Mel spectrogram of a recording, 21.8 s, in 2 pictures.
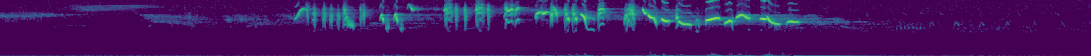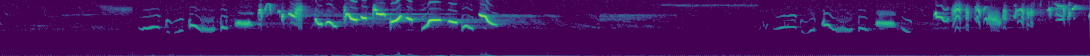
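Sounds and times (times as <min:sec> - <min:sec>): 
Eurasian blackcap song of quick varied warbling and rich fluty whistles: 0:01.5 - 0:08.4, 0:12.0 - 0:16.1, 0:18.6 - 0:21.8.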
